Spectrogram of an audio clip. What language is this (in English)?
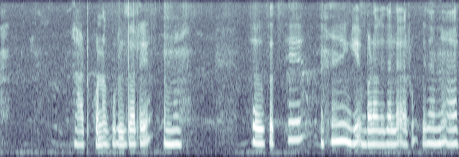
Santali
